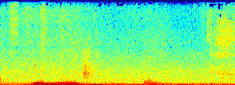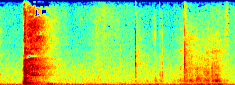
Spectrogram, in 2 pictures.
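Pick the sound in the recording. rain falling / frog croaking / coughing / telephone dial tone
coughing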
